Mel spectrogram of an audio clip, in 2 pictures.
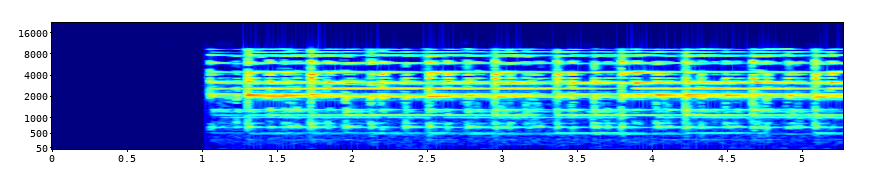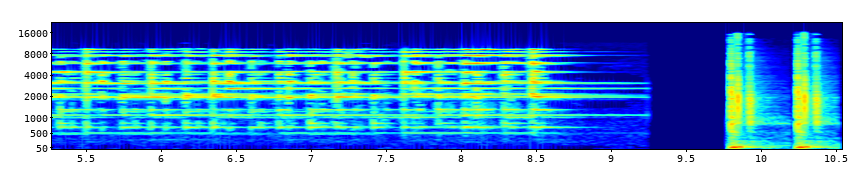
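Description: A small bell rung rapidly and continuously, many quick strikes ringing together for about seven seconds before dying away. A short sharp click follows just before the end.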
